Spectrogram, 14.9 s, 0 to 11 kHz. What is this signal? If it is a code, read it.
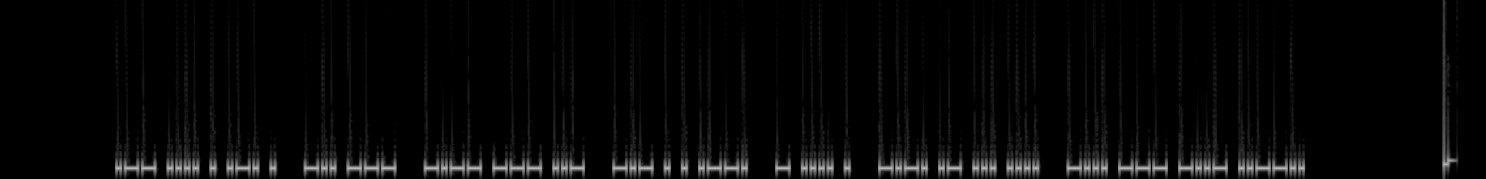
Morse code, heard as a keyed tone, about 27 wpm, 700 Hz. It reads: WHERE DO YOU KEEP THE CASH BOX?
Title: Sentences from Top 1000 Words - Review Part 5 - 28wpm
